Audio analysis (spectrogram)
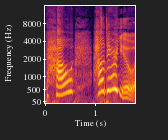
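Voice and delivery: put-on high, loud, indignant, outraged toddler voice.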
